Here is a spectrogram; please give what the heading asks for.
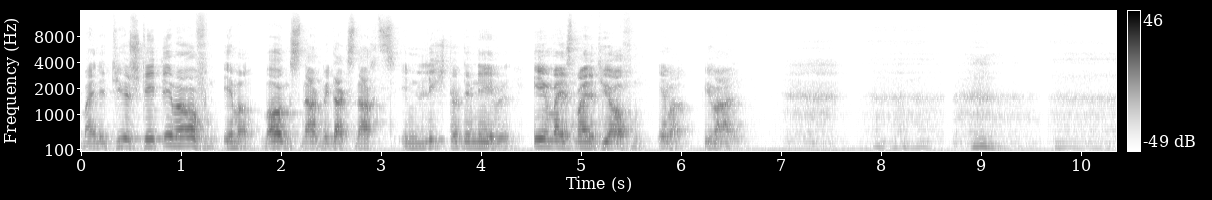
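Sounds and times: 
speech: 0.0s - 6.7s
rattling, wheezing lungs breathing: 7.0s - 10.3s
strained gasp: 7.0s - 10.3s.

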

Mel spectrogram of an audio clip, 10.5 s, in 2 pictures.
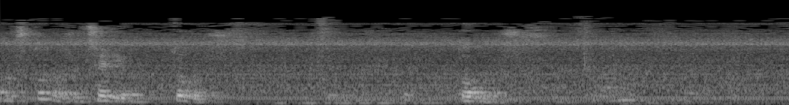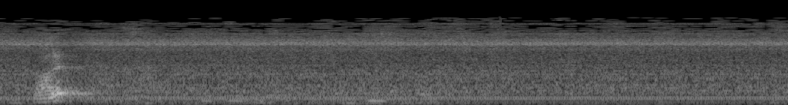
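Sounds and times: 
electric fan blowing for seed cleaning: 0.0s - 10.5s
speech: 0.1s - 4.4s, 5.5s - 6.0s.

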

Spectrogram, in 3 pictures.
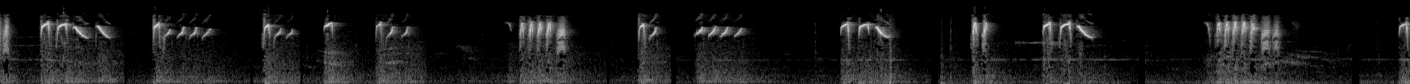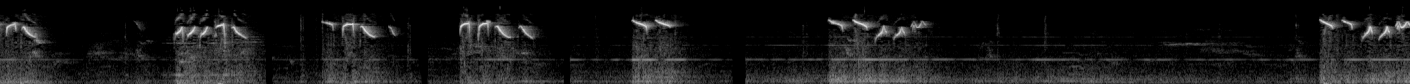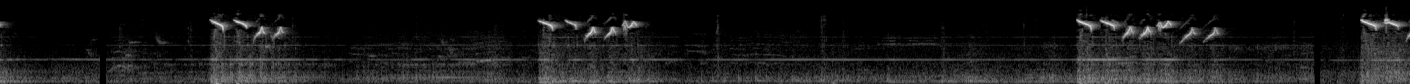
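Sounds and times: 
lovebird calls: 0.0s - 5.8s, 6.4s - 9.0s, 9.7s - 13.2s, 13.9s - 19.6s, 20.3s - 21.0s, 22.3s - 31.2s, 32.6s - 35.2s, 39.0s - 40.7s, 41.8s - 42.3s.

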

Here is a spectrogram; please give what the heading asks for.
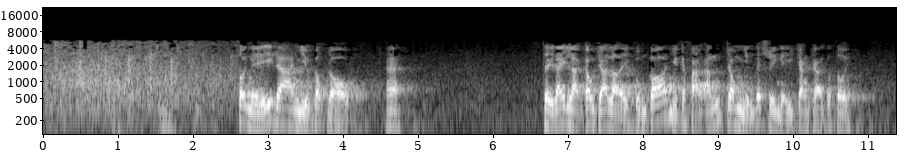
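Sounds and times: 
audience applause at a talk: 0.0s - 2.8s
speech: 2.6s - 4.9s, 6.7s - 10.9s.

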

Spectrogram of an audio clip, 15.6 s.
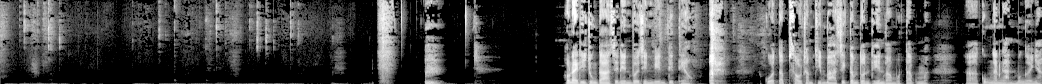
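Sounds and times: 
coughing and throat clearing: 6.4s - 6.8s, 10.6s - 11.0s
speech: 8.5s - 10.5s, 11.5s - 15.6s.

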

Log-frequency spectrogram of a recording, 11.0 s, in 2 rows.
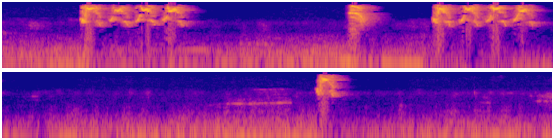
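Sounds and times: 
faint low hum: 0.0s - 11.0s
Oriental magpie-robin song: 0.7s - 2.0s, 3.5s - 5.5s, 8.0s - 9.0s.

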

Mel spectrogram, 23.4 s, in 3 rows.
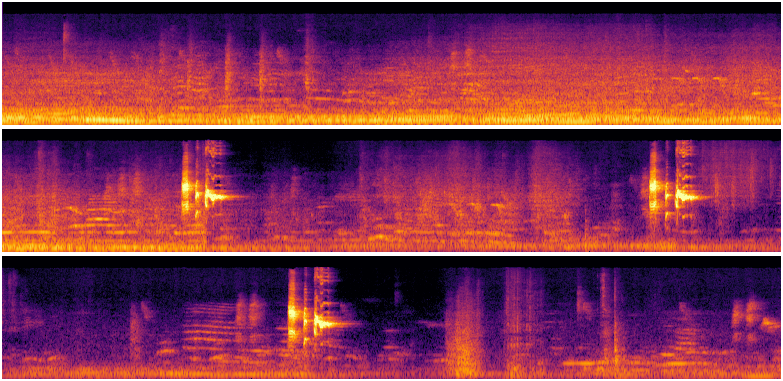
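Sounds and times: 
sooty-headed bulbul singing chortling phrases: 6.5s - 10.3s, 14.1s - 14.9s, 17.9s - 19.1s
faint twittering of other birds: 6.6s - 10.2s, 14.1s - 14.8s, 17.9s - 19.0s.

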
